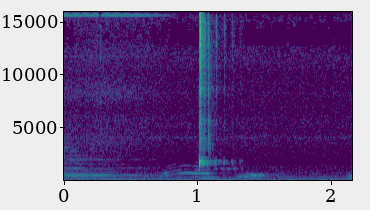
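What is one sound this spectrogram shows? A short interface click sounds.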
